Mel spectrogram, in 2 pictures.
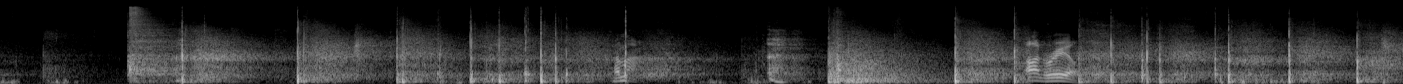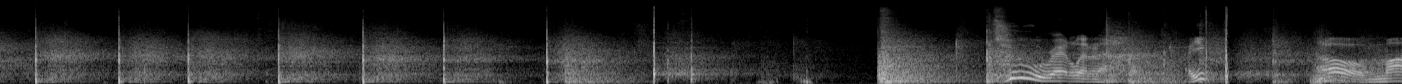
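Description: Basketballs bounce on a hard floor with sharp thuds.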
